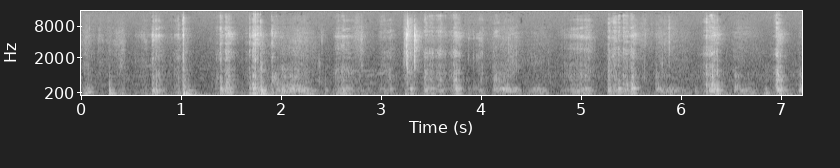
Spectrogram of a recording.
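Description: Fabric scissors cutting through layered African wax print cotton along a straight edge: a steady run of short, crisp snips, about two to three a second, with the blades sliding on the cloth between them.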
